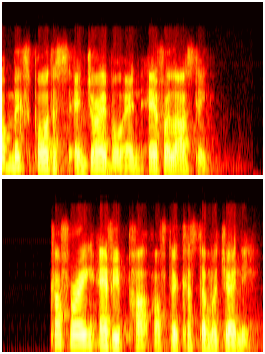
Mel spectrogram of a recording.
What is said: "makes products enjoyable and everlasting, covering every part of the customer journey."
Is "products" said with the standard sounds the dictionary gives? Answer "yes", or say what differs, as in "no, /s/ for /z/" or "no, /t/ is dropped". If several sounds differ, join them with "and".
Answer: no, /ɹ/ is dropped and /k/ is dropped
